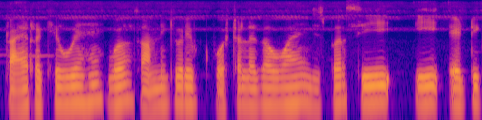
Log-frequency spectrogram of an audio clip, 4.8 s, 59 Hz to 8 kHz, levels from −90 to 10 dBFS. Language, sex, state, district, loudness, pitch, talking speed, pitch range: Hindi, male, Maharashtra, Solapur, -22 LUFS, 115 Hz, 200 wpm, 110-120 Hz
